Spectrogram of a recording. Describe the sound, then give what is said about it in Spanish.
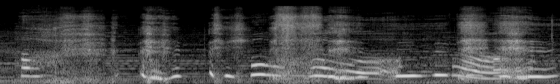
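A voice performs a child crying and shivering from the cold, with wavering, whimpering sobs and wails in several broken bursts, sliding up and down in pitch, fairly loud. “El nieto llora y tiembla de frío.”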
